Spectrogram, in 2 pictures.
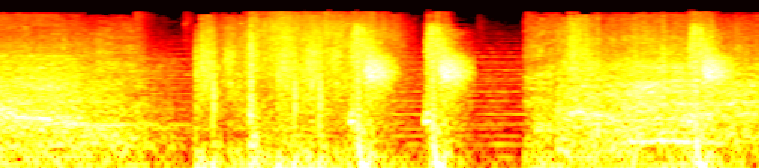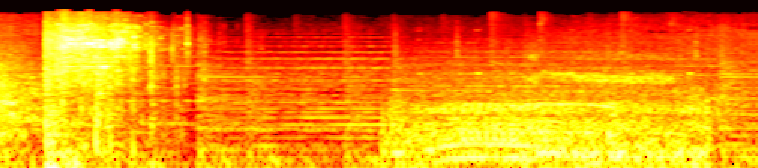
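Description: Background music with loud crash and impact sound effects laid over it for about the first six seconds; after that, the music plays on alone.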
